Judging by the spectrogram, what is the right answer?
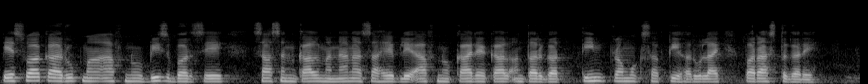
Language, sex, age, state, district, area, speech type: Nepali, male, 18-30, West Bengal, Kalimpong, rural, read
